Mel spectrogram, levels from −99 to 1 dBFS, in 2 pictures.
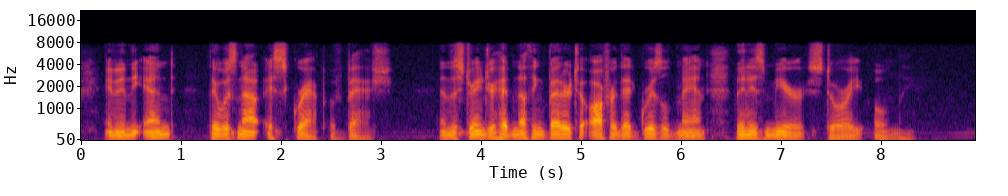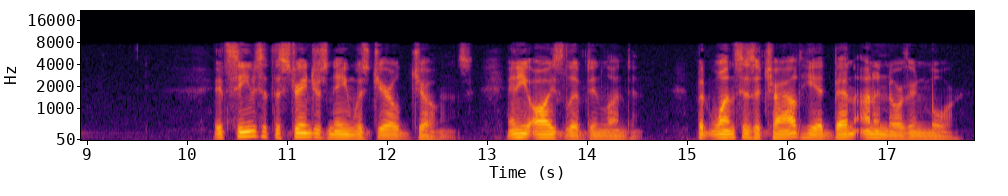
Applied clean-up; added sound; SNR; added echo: none; none; none; none.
